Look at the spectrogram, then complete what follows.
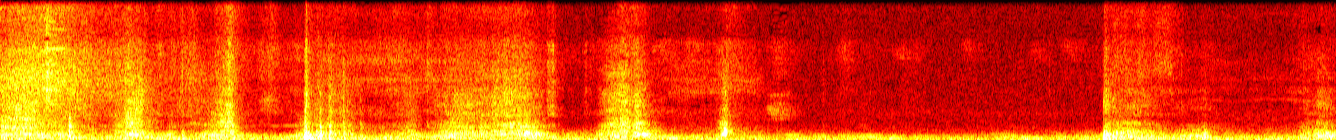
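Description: Handling noise from a Makita cordless hammer drill being picked up off a table and turned over in the hands: irregular rubs and light knocks of its plastic housing, the sharpest about a second and a half in and again near the end.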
